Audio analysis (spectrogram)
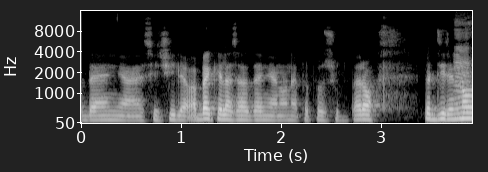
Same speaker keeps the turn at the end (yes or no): yes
